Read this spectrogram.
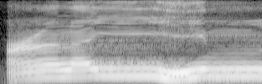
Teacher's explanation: mim sukun dibaca jelas tanpa mendengung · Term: izhar syafawi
